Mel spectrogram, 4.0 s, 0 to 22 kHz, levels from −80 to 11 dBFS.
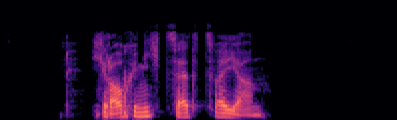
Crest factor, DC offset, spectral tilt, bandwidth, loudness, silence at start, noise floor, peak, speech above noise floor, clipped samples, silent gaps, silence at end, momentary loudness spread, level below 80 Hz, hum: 20 dB; under 0.1%; -6.5 dB/octave; 9.6 kHz; -19 LUFS; 0.95 s; -81 dBFS; -2 dBFS; 63 dB; under 0.1%; none; 1.35 s; 14 LU; -58 dBFS; none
